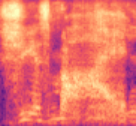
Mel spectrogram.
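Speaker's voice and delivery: ominous, deep, dark, rasping voice calling from afar. Voicing a voice from beyond the mountains after thunder: deep, dark voice crying out. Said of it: "A deep, dark voice from beyond the mountains cries out".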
